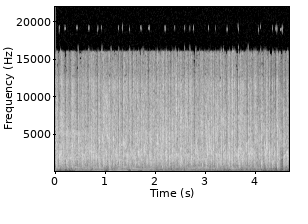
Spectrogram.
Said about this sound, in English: So just a round of applause. Just a general round of applause.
